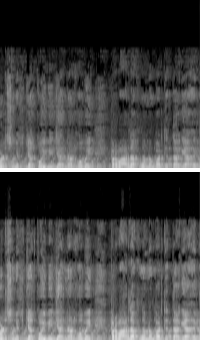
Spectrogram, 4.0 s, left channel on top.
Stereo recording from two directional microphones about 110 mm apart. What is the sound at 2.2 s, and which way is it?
A man's voice, 45° right (ahead or behind).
